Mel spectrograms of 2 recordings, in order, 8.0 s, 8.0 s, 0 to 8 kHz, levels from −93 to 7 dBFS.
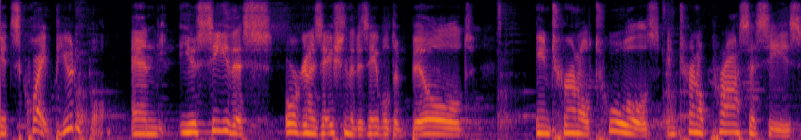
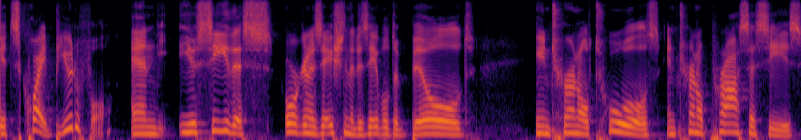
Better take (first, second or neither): second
